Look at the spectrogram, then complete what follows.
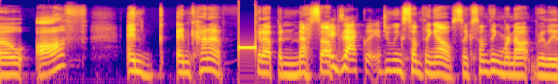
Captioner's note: beep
